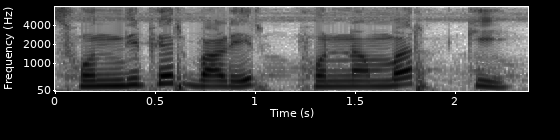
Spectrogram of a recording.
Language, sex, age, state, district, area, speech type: Bengali, male, 30-45, West Bengal, Paschim Medinipur, rural, read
